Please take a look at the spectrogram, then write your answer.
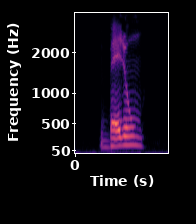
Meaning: the action of bringing, fetching
- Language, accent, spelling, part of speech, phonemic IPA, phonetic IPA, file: Armenian, Eastern Armenian, բերում, noun, /beˈɾum/, [beɾúm], Hy-բերում.ogg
